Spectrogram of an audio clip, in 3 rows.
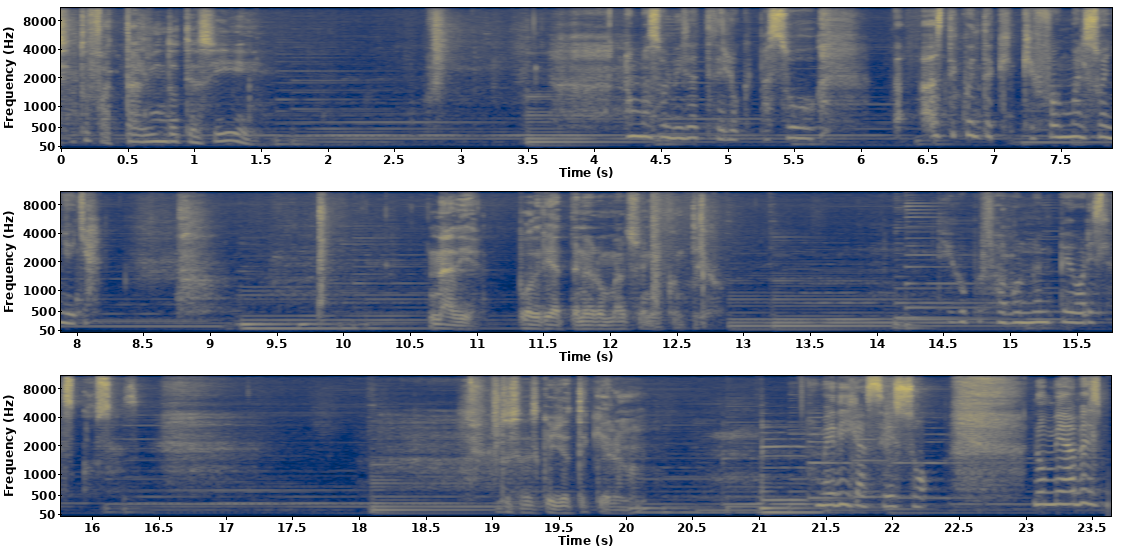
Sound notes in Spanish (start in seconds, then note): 3.9 sollozos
